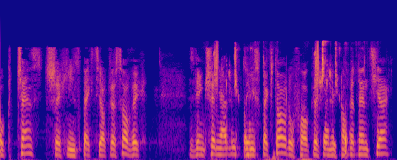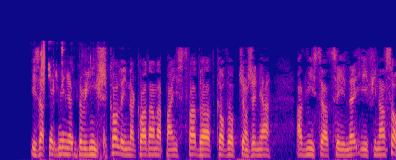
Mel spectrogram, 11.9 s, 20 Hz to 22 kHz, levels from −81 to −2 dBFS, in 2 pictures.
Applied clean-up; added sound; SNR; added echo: neural mask model Resemble Enhance denoiser.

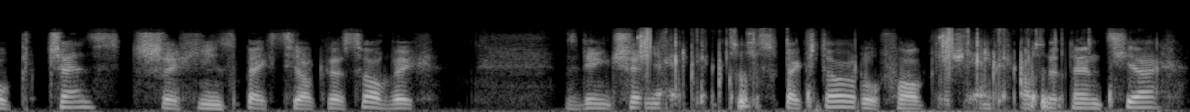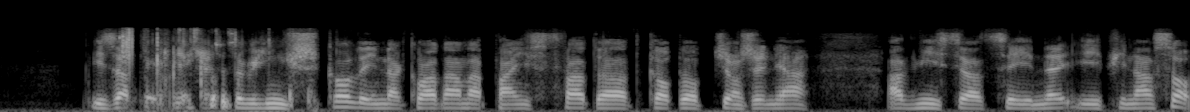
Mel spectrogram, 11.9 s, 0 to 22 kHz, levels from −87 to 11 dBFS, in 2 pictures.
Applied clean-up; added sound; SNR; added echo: neural diffusion model UNIVERSE++.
